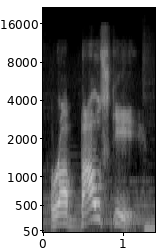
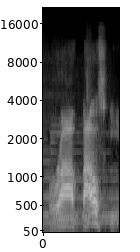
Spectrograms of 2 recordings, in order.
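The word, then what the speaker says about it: Hrabowski: Mar'Yorn, m a r e y o h f Raboubski, h r a b o w s k. Raboubski's a little bit easier to pronounce, I guess, if you ignore the uh h.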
